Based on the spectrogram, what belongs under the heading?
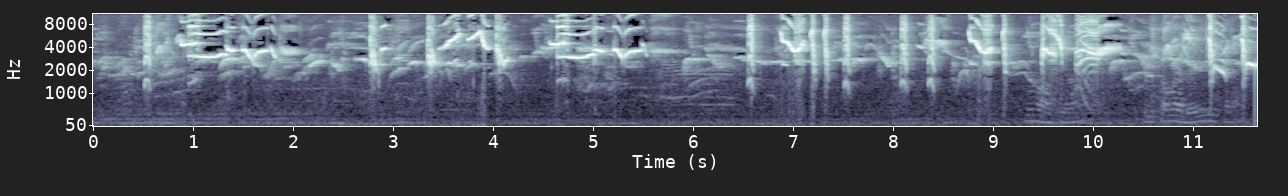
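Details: Oriental magpie-robin singing in full emotion while seeking a rival: loud, varied whistled phrases and sharp chattering notes in bursts with short pauses, interspersed with broadband clicks.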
